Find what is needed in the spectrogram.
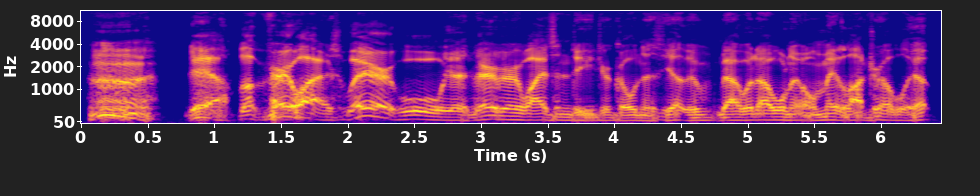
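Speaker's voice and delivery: hurried, repetitive dwarf muddle; fawning babble. A narrator's reading. Dwarf placating his dragon master, fawning. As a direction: agree eagerly, tripping over yourself.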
